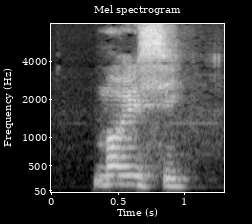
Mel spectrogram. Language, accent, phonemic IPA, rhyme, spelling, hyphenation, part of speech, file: French, Canada, /mɔ.ʁi.si/, -i, Mauricie, Mau‧ri‧cie, proper noun, LL-Q150 (fra)-Mauricie.wav
- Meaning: Mauricie (an administrative region of Quebec, Canada)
